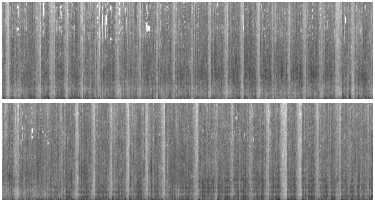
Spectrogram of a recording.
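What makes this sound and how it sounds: A clear plastic bubble wrap sheet is bent and scrunched while long nails scratch and crinkle the bubbles. A fast, irregular stream of bright, dry crackles and crinkling snaps runs at steady loudness throughout, each snap dying away almost instantly.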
